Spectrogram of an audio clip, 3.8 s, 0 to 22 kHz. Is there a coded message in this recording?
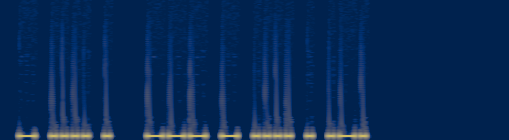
Yes: Morse code from 0.1 to 2.7 s, heard as a keyed tone, about 26 wpm, 700 Hz. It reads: THE OTHER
